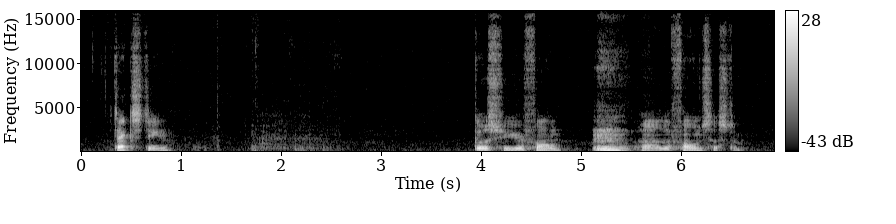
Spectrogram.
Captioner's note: clears throat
